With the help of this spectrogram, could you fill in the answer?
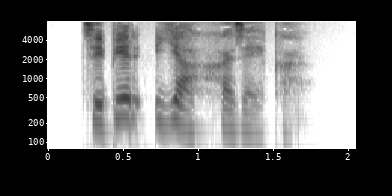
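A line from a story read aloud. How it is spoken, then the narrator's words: Plain. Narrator (Russian): сказала она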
